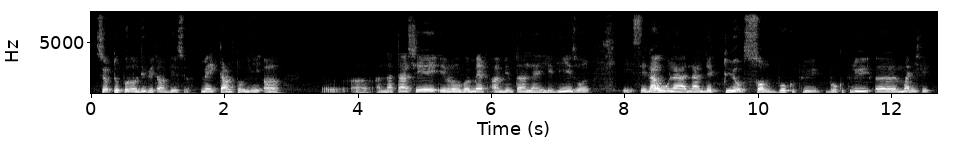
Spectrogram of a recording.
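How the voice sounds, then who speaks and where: Patient man teaching, gravelly voice. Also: medium pitch, steady tone, unhurried, phone-quality sound. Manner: patient, repeats and restarts often. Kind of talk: explaining Arabic reading step by step.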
